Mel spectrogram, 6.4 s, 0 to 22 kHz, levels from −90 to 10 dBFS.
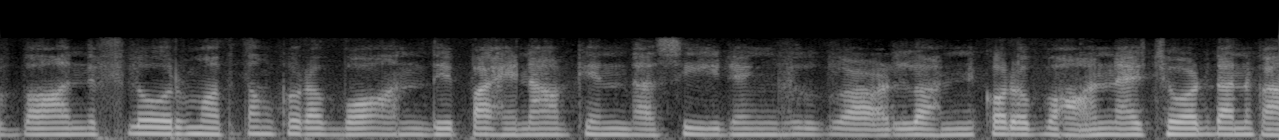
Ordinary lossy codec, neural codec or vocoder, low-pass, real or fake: none; codec, 16 kHz in and 24 kHz out, 0.6 kbps, FocalCodec, streaming, 4096 codes; 7.2 kHz; fake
